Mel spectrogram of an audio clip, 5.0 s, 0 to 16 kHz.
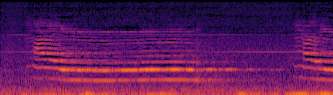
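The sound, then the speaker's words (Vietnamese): A cat meows at night on a ground floor, giving one long, drawn-out, plaintive cry followed by a second call starting just before the end, both fairly faint over a soft, hissing background. “tôi nghe có tiếng mèo kêu ở dưới tầng 1. Tiếng mèo kêu trong đêm, nghe não lòng kinh khủng.”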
